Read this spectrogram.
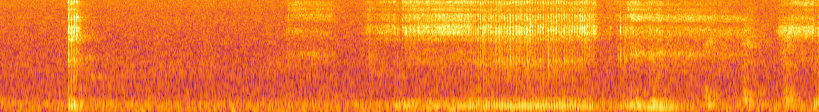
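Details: Snoring in a sleeping beagle: low, rumbling breaths with snorting and a faint whistle, rising and falling with each breath.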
